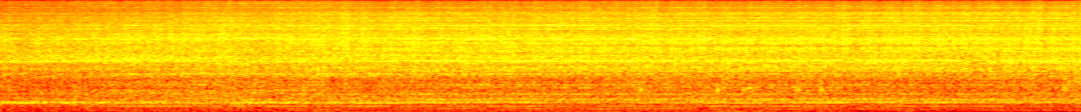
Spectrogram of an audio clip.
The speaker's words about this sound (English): All right, now we are at Mason and Pacific. Get some good cable car sounds.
